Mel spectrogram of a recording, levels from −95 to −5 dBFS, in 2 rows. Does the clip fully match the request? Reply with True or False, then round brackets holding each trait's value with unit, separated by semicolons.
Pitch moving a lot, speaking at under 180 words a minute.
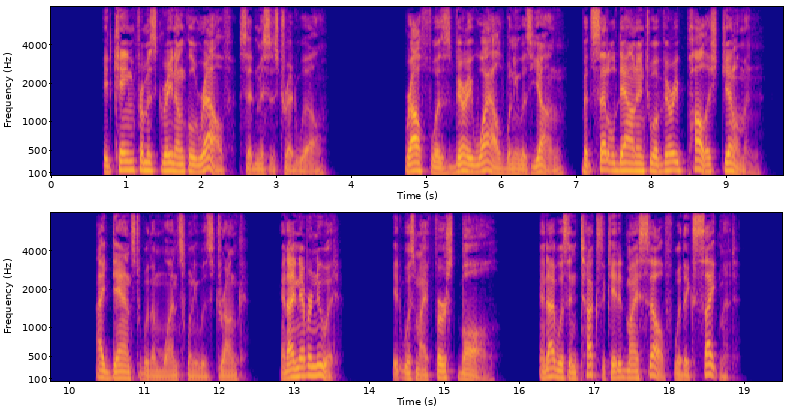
True (8.3 semitones; 160 wpm)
